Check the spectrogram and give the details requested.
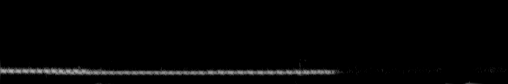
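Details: Eastern screech owl: a steady, low, whinnying trill of rapid pulses on one pitch, lasting about three seconds and slowly fading, followed by near silence with a faint soft echo.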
